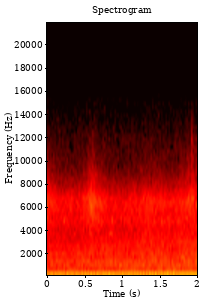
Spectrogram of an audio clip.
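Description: Steady low drone of a running motor engine, getting slightly louder toward the end.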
